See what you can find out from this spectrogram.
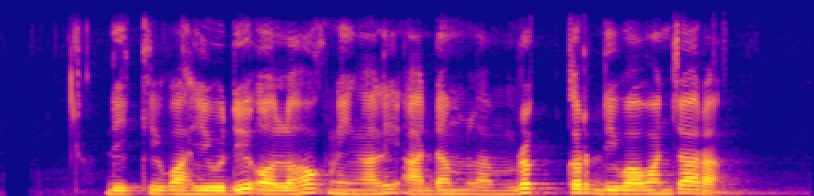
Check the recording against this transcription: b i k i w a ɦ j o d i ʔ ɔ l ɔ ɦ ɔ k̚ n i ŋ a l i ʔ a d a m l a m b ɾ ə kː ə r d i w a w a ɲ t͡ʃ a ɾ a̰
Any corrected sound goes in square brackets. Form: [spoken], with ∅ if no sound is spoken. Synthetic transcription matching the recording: [d] i k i w a ɦ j [u] d i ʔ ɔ l ɔ ɦ ɔ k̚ n i ŋ a l i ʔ a d a m l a m b ɾ ə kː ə r d i w a w a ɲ t͡ʃ a ɾ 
